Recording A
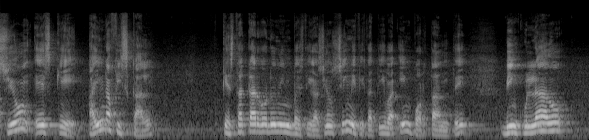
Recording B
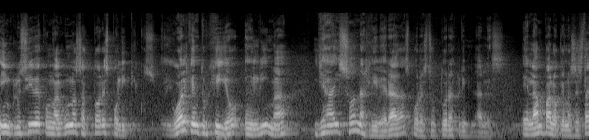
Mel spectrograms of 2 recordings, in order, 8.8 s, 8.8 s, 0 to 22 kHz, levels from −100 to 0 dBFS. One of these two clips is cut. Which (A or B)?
B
